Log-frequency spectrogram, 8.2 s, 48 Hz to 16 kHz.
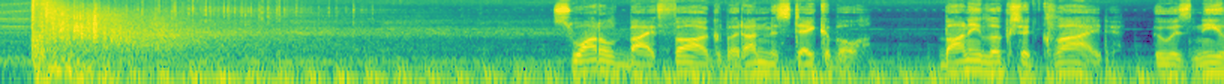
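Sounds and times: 
gunshot echoing through trees in foggy morning air: 0.2s - 3.6s
speech: 3.8s - 8.1s.

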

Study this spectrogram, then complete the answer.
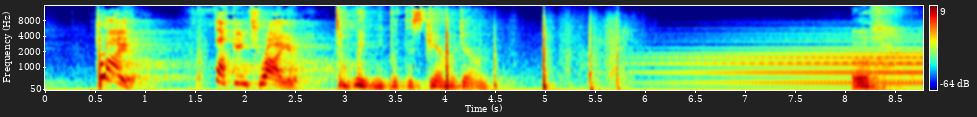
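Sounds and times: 
speech: 0.8s - 4.6s, 8.0s - 8.5s
sharp knocks: 4.0s - 5.9s.

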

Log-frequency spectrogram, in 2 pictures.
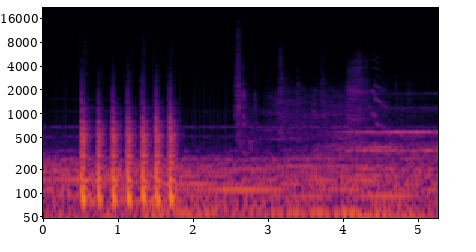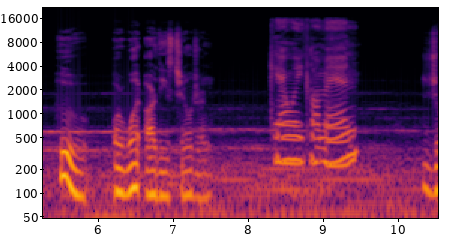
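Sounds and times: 
quick knocks on a door: 0.5s - 1.8s
speech: 5.5s - 7.6s, 8.4s - 9.6s, 10.3s - 10.5s.

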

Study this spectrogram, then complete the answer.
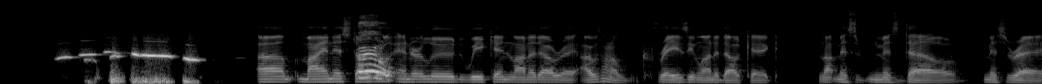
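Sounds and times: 
bright whistled melody from a house music track: 0.6s - 2.2s
speech: 1.1s - 1.8s, 2.6s - 10.4s.

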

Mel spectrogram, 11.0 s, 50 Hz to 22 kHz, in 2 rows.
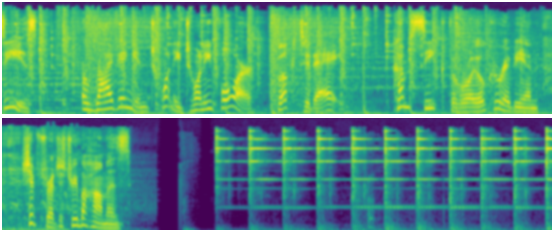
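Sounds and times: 
speech: 0.0s - 6.8s
bright metallic bell ringing: 7.6s - 11.0s.

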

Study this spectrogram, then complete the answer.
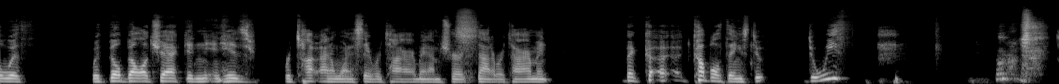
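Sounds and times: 
speech: 0.0s - 5.6s, 6.2s - 9.1s, 10.0s - 10.4s
person sneezing: 10.0s - 10.5s.

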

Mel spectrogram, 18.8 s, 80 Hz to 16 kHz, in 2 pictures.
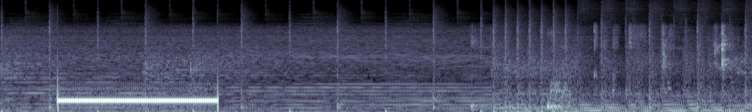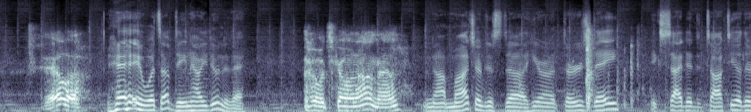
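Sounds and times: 
telephone dial tone: 0.7s - 2.8s
speech: 10.0s - 12.6s, 13.3s - 18.7s.

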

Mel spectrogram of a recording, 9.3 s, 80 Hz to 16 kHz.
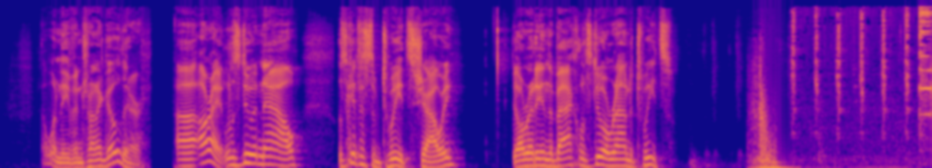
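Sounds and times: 
speech: 0.4s - 6.8s
low thud: 7.5s - 8.0s
sharp clock ticks in a countdown sound effect: 7.8s - 9.2s.

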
